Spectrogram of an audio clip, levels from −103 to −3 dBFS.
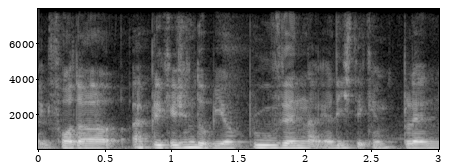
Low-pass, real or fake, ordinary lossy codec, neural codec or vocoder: none; real; none; none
